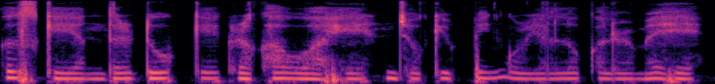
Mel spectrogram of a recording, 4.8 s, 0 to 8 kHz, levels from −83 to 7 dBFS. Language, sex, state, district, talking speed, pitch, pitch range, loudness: Hindi, female, Arunachal Pradesh, Lower Dibang Valley, 190 wpm, 195 Hz, 190-205 Hz, -23 LUFS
